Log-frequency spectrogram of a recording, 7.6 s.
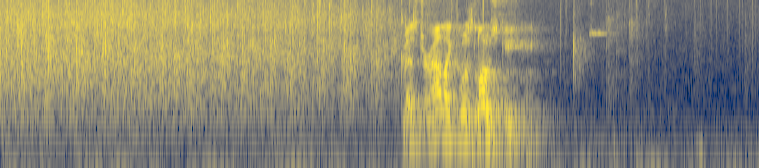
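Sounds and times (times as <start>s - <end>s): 
audience applause in Winnipeg greeting a cimbalom player: 0.0s - 4.4s
speech: 4.0s - 5.5s.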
